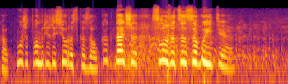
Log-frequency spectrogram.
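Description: A woman speaks calmly through a microphone in a large hall.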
